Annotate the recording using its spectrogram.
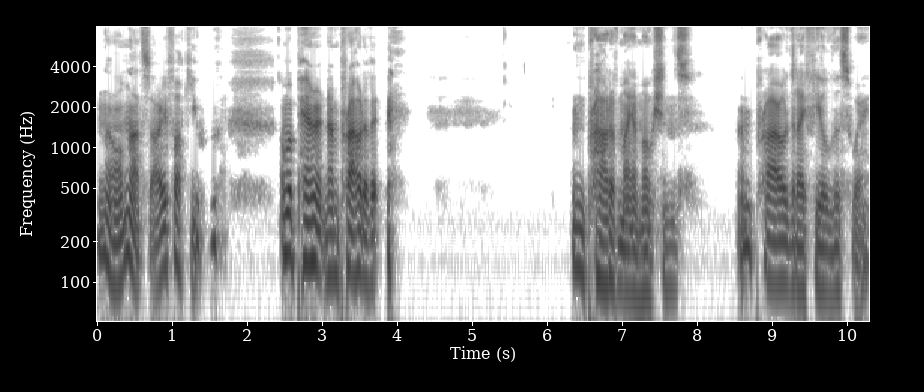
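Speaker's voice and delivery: tearful, blubbering, crying while talking. A parent speaking to their audience, a blubbering mess. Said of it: "I'm a blubbering mess right now".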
